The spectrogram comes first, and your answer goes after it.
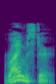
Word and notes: rhymester: British English

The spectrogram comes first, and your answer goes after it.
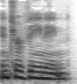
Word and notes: intervening: American English

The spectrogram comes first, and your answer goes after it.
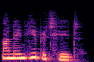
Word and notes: uninhibited: British English

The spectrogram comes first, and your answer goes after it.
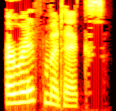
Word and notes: arithmetics: British English

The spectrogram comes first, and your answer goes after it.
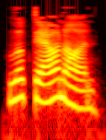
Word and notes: look down on: British English

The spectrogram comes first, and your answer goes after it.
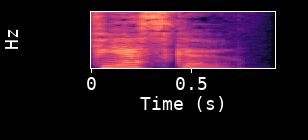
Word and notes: fiasco: British English

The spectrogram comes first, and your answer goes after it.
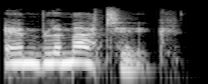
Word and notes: emblematic: British English

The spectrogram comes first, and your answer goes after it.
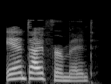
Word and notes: antiferment: British English

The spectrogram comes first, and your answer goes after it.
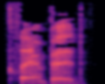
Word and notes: clamped: British English

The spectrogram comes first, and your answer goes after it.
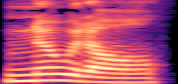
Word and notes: know-it-all: British English

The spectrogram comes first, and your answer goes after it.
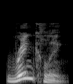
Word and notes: wrinkling: British English

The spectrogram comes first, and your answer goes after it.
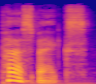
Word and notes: perspex: British English

